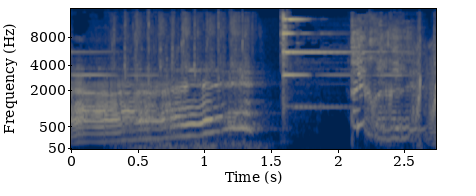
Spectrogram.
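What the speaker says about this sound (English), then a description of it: "stop ringing this bell" A single bright bell ding rings out in a SpongeBob cartoon, sustaining briefly between stretches of animated character voices.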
